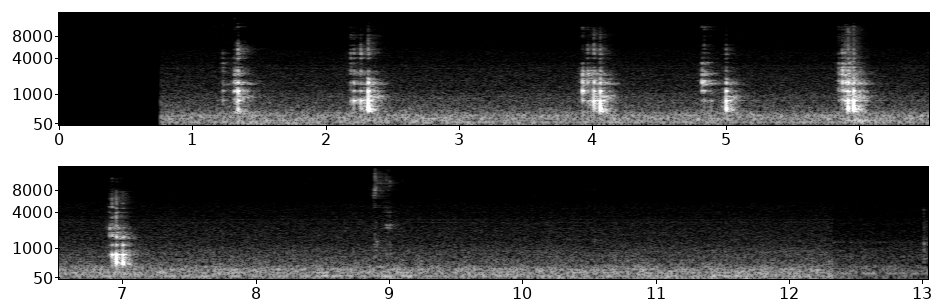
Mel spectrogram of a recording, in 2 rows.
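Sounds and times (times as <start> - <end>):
fingertips tapping on wooden board: 3.9 - 4.2, 4.8 - 5.2, 5.8 - 6.2.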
